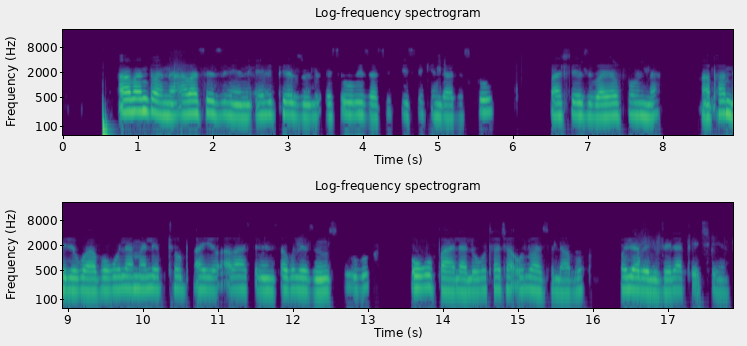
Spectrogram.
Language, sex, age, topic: North Ndebele, male, 25-35, education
